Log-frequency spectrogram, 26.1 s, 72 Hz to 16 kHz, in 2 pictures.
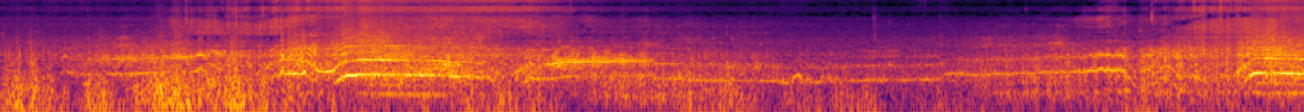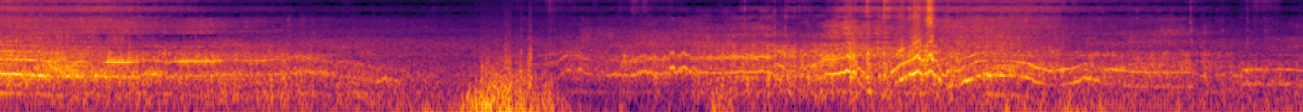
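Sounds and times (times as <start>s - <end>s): wind buffeting microphone: 0.0s - 26.0s
electric motor whining: 0.1s - 17.2s, 18.2s - 26.0s.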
